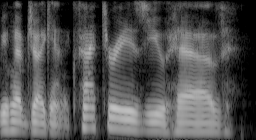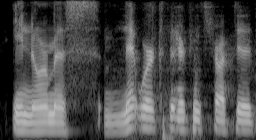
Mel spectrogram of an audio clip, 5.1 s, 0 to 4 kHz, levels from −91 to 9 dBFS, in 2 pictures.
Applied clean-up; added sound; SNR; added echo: neural mask model DeepFilterNet 3.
